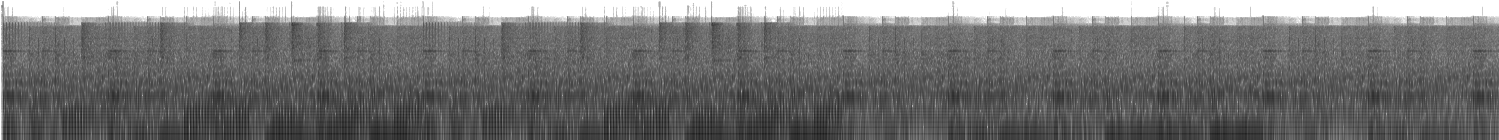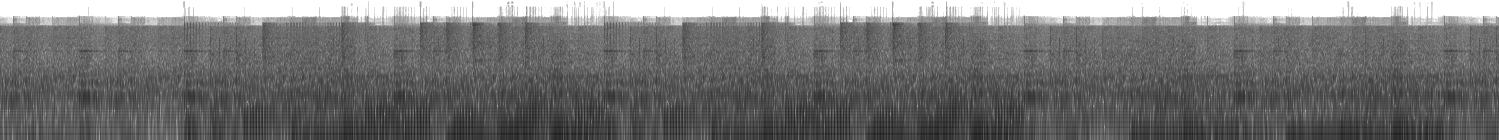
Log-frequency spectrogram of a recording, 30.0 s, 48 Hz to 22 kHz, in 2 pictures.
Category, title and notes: Music > Multiple instruments
Demo Track #3282 (Industraumatic)
Ambient, Cyberpunk, Games, Horror, Noise, Soundtrack, Underground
